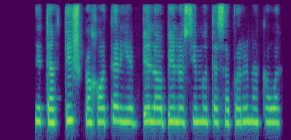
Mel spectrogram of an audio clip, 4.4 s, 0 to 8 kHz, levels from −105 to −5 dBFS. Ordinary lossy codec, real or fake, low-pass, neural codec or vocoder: MP3, 64 kbps; fake; 7.2 kHz; codec, 16 kHz, 2 kbps, X-Codec, HuBERT features, trained on balanced general audio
